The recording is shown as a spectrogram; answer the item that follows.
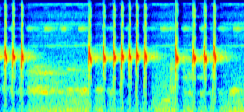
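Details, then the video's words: Yellow-vented bulbul in a natural setting, used as a lure to prompt other bulbuls to sing, with long rolling song: three quick sharp chirps, then bursts of six and four, separated by pauses over a faint high steady hiss. "Trucukan GACOR ngalas ROPEL PANJANG suara alam"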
